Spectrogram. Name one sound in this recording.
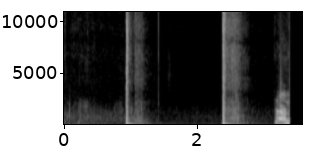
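A shotgun fires two loud shots close by.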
